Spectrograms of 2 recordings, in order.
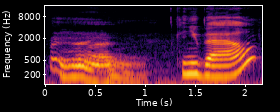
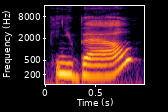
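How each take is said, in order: First: Slow, drawn-out pleading ask; drawn-out coax. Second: Said in the usual way. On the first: Shown as a demonstration. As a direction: stretch it out to coax the dog. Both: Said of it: "Can you show Mommy bow?".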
